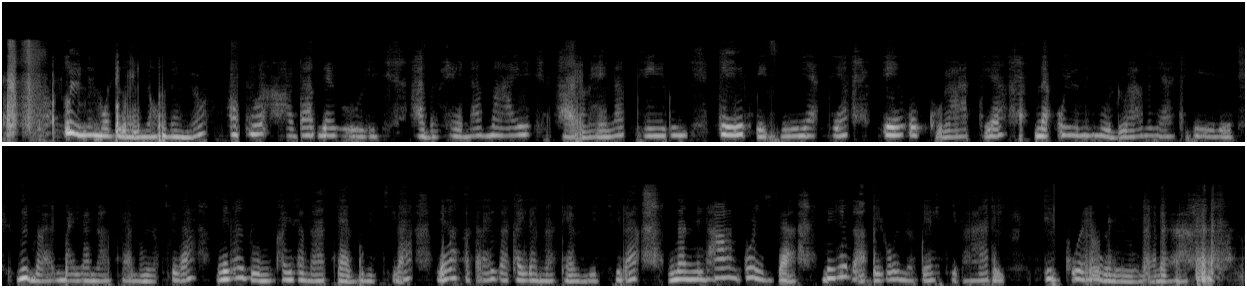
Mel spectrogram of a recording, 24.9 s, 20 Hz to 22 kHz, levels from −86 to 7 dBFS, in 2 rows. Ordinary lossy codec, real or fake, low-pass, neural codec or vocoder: none; fake; 7.2 kHz; codec, 16 kHz in and 24 kHz out, 0.6 kbps, FireRedTTS-2 codec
